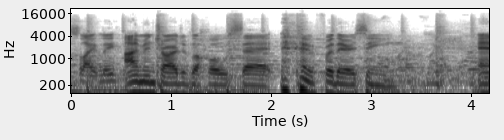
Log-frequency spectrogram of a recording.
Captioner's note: laughs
